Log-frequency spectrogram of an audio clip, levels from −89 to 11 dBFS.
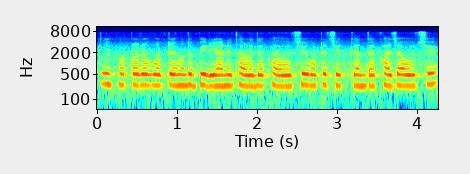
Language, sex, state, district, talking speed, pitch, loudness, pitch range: Odia, female, Odisha, Malkangiri, 170 wpm, 250 Hz, -12 LUFS, 245-255 Hz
